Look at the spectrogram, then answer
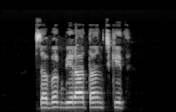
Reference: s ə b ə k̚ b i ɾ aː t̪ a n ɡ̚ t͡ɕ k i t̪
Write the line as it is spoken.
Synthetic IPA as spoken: s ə b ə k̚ b i ɾ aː t̪ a ŋ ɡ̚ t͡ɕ k i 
